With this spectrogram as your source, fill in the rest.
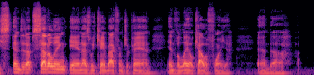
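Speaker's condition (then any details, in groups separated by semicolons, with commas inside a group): No condition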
